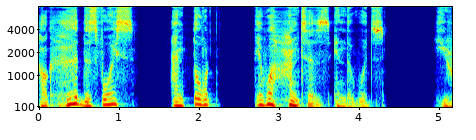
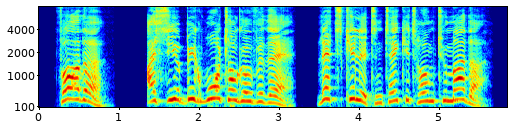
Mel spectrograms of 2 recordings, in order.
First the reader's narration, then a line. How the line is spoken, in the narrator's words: Rabbit said in a loud voice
